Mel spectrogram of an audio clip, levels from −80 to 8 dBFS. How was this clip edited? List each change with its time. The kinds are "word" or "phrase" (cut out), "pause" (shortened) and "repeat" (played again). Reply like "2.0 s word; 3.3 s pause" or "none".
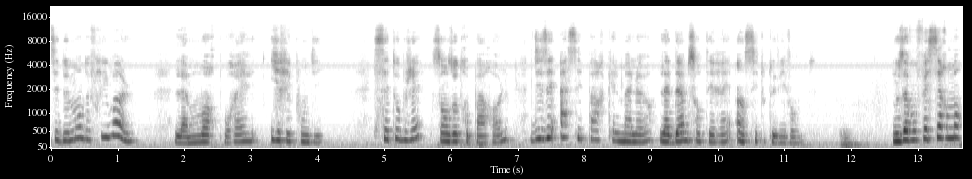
5.6 s pause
